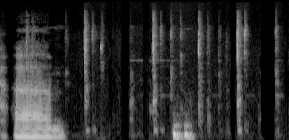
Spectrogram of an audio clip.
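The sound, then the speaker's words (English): Someone types on a keyboard, answering a buyer's question about an eBay listing, with irregular clusters of sharp key clicks. A short voiced murmur comes just before the tapping, and another brief low vocal sound drifts in partway through. “tell me about anything else exciting while I'm typing this, because I can't talk and type at the same time.”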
